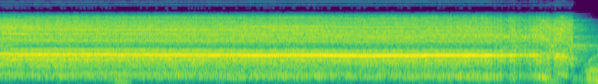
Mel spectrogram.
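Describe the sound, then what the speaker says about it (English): A power drill whines steadily at high speed, grinding into a metal motorcycle part with a harsh, continuous buzz, then winds down at the end. "so I'm just going to drill on the side here"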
